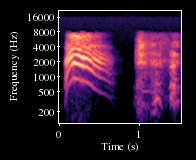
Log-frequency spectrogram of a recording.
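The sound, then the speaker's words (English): A voice imitates a hawk screech: a loud, high harmonic cry that arcs up and slides down, then after a short pause a harsher, raspier second burst. “So he then considered a replacement animal and said a hawk screech.”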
